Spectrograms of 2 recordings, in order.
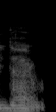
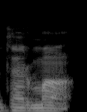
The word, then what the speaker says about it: Dharm: Om Bhavadbhya Dharma Dhwaj Rakshakebhyo Namaha. Hello friends. In this video we are going to understand the core terminology dharma. Many people pronounce this term as dharma, which is incorrect.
